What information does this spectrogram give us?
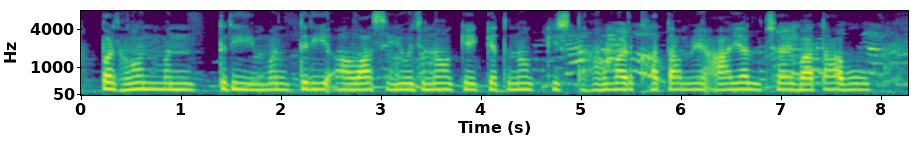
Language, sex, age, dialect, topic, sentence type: Maithili, female, 18-24, Angika, banking, question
